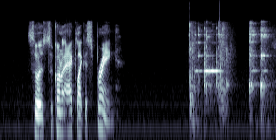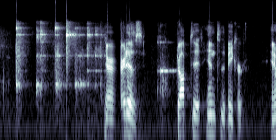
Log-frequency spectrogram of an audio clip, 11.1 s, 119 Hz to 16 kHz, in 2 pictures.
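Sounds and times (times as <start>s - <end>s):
ball clinking into glass beaker: 3.8s - 7.7s.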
